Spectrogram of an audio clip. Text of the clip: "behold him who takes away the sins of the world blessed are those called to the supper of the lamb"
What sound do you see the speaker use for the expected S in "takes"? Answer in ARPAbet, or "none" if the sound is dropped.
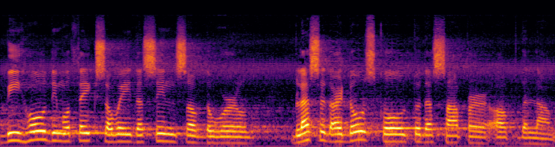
S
